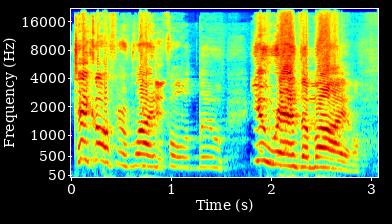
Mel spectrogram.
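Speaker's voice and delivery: high, loud, slow coach voice with laughter; laughing gym coach. Retold or imitated. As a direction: shout praise like an overexcited coach.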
